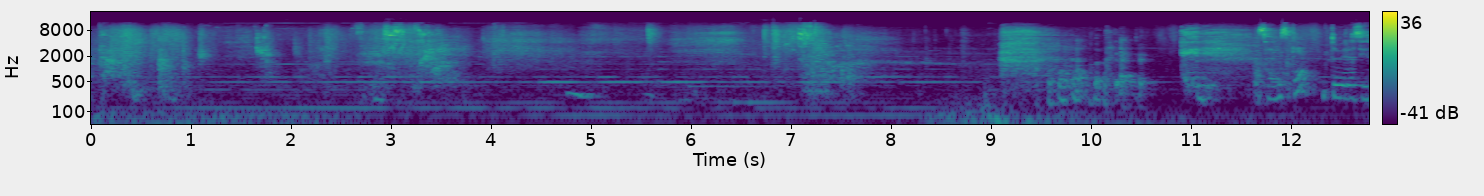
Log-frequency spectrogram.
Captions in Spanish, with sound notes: - VEN ACA... [Gemidos] [Risas] - ¿SABES QUE?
